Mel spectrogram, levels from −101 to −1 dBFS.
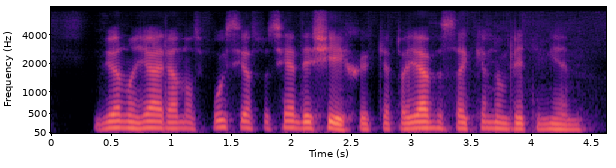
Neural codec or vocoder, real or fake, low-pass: codec, 16 kHz, about 1 kbps, DyCAST, with the encoder's durations; fake; 7.2 kHz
